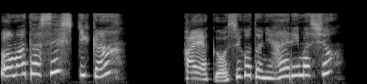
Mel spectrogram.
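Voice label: Japanese, Voice; GF Alarm; RMB93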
